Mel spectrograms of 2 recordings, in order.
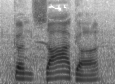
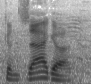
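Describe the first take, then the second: First: The stressed vowel sounds like 'ah' in father. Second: The stressed vowel sounds like 'a' in bag. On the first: The speaker calls it wrong. "Not Gonzaga" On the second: The speaker calls it right. "They're the Zags"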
